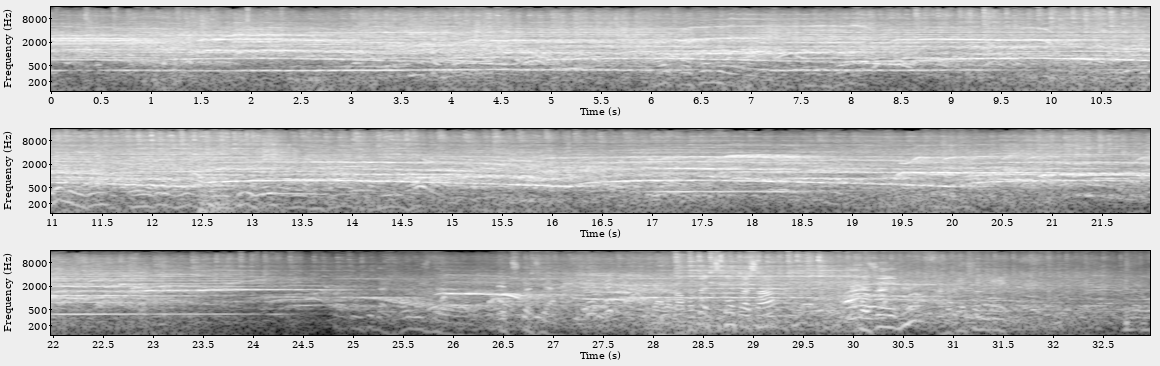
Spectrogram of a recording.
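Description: Hockey arena crowd cheering and shouting, with voices rising and falling in a repeated chant-like pattern and a steady held tone sounding on and off. The cheering dies down about three-quarters of the way through and gives way to quieter chatter.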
